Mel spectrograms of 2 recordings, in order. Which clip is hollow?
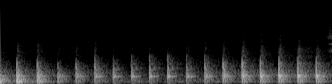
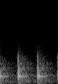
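The first.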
